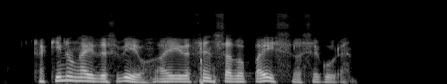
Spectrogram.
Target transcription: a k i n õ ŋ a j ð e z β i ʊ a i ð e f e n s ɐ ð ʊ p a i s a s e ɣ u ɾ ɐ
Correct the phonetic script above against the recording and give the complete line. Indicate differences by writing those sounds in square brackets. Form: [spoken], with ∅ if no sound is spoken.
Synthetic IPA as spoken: a k i n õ ŋ a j ð e z β i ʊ a [j] ð e f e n s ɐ ð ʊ p a i s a s e ɣ u ɾ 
